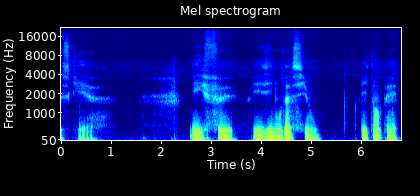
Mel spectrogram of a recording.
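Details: Woman whose vocal cords were damaged by a serious health problem; her voice is deeper than before, at times she has little voice, and she cannot speak loudly; low-pitched voice; dysphonia.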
